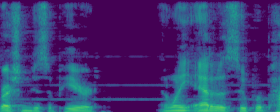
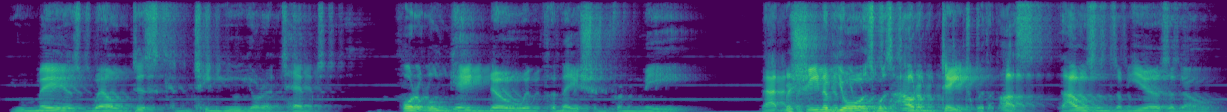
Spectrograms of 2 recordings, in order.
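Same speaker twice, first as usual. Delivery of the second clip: profoundly deep, bottomless bass register voice; 2 semitones lower than usual. Reading a story aloud, voicing a captive: profoundly deep bass voice. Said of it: "spoke in a profoundly deep bass voice".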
